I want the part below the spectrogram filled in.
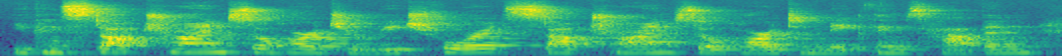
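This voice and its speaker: A woman leading a calm grounding meditation in a gentle, soothing way, with pauses between phrases. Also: fairly low pitch. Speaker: meditation guide. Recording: echoey room, distant from the mic.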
